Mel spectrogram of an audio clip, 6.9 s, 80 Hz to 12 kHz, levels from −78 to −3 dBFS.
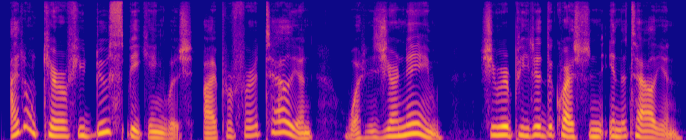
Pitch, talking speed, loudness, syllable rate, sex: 180 Hz, 175 wpm, -20 LUFS, 5.1 syllables/s, female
